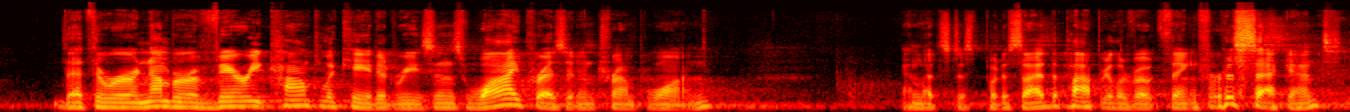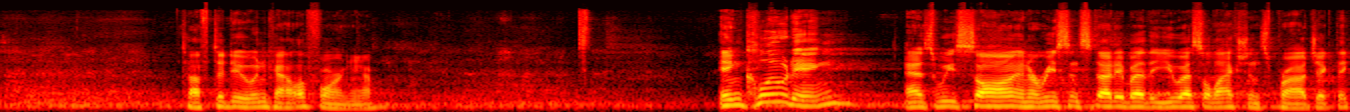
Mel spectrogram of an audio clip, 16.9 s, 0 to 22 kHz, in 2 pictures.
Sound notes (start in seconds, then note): 8.4 laugh; 11.1 laugh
